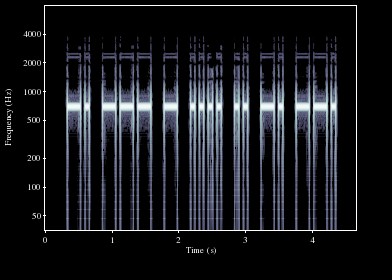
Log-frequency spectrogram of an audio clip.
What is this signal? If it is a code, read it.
Morse code, heard as a keyed tone, about 18 wpm, 700 Hz. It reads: NOTHING
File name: 18 WPM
